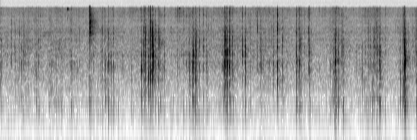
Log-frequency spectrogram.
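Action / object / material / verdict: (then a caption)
scrape / pebbled leather handbag / leather / none. Long nails scratch the side of a red pebbled-leather handbag near the stitching, the bag sounding hollow and soft. Dry, crinkly scraping comes in short bursts with sharper peaks, mostly in the mids and highs with no low end.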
